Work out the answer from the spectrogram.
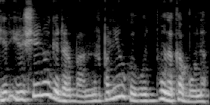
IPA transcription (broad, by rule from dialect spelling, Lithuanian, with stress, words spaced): ˈɪr ɪr ɪʃʲɛɪˈnʊ ɡʲɪ dɐrˈbɐn ɪr pɐˈlʲiɛŋkʊ ɪr ˈbuːnɐ kɐp ˈbuːnɐ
